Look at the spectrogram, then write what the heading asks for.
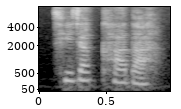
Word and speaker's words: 시작하다: Và chúng ta cũng có cờ gặp với hờ, thì ở đây cờ sẽ được đọc thành là khờ, và đọc là gì? 시작하다, bắt đầu.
